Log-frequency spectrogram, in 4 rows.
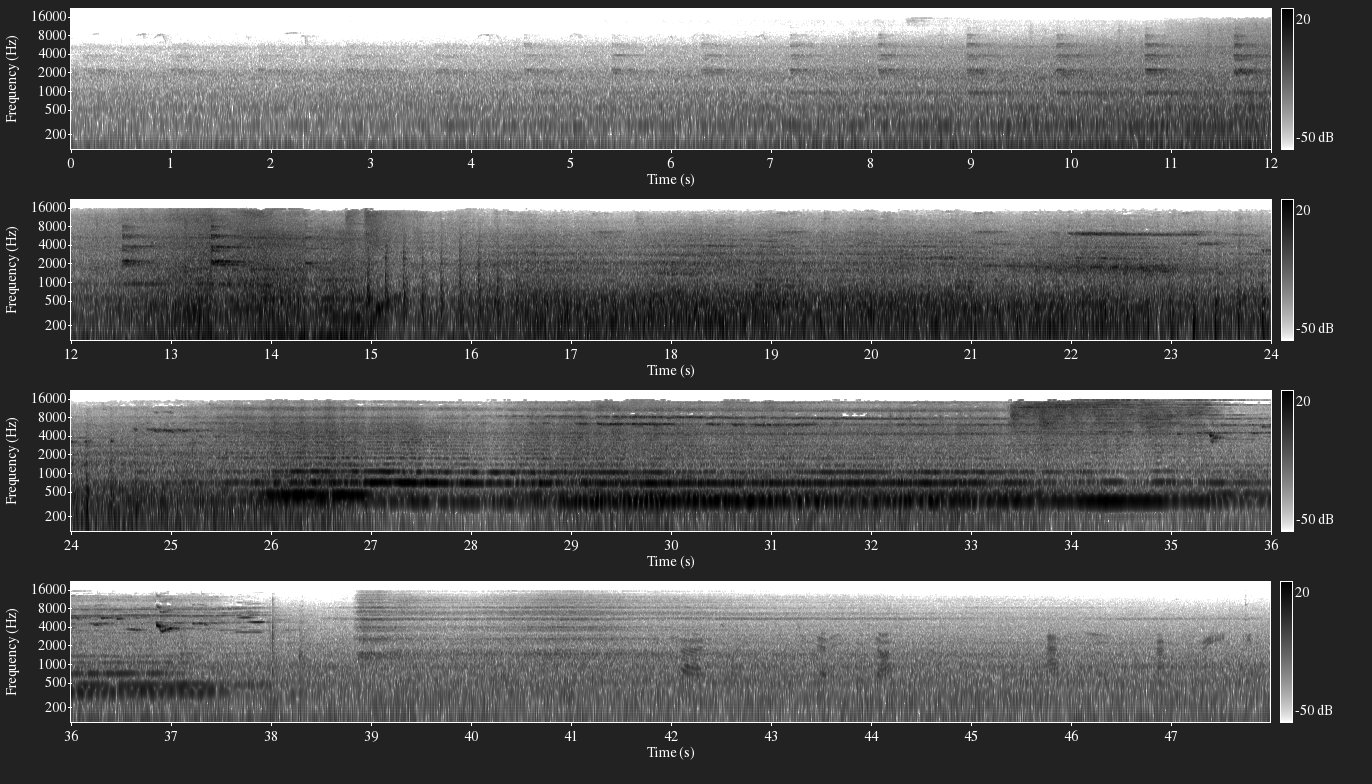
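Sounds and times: train wheel and rail noise: 0.0 - 47.9
train horn chord: 25.3 - 37.6.

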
